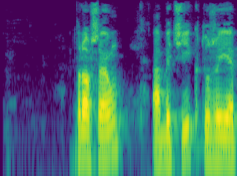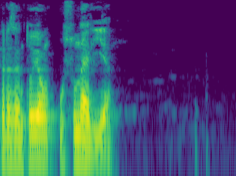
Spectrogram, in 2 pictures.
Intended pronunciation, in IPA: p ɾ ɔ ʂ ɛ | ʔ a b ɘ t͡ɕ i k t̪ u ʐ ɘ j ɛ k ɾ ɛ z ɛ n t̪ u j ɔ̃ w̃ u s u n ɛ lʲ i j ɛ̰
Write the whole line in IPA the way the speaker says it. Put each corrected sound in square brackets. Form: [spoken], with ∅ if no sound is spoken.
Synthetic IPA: p ɾ ɔ ʂ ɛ | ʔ a b ɘ t͡ɕ i k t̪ u ʐ ɘ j ɛ [p] ɾ ɛ z ɛ n t̪ u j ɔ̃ w̃ u s u n ɛ lʲ i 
